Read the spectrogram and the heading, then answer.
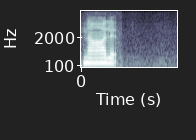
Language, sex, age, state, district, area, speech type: Malayalam, female, 18-30, Kerala, Ernakulam, rural, read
